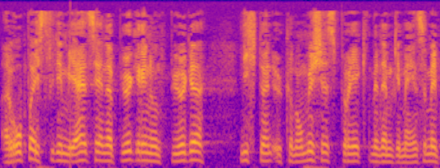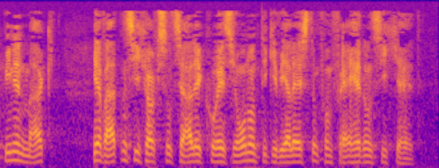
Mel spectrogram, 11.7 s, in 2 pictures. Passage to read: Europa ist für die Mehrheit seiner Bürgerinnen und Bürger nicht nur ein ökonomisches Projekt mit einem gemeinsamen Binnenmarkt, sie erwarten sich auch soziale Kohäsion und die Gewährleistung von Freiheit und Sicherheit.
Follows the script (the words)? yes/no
no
